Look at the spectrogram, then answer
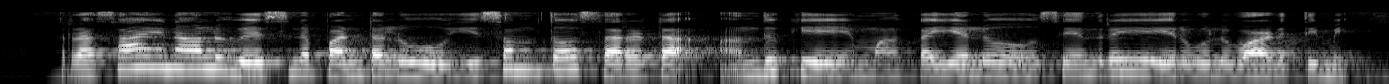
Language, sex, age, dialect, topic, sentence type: Telugu, female, 36-40, Southern, agriculture, statement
